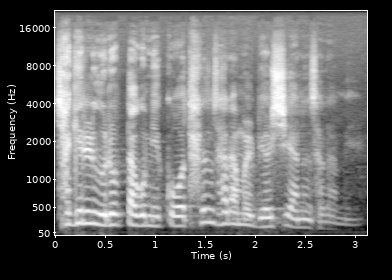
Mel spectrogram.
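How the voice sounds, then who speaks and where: Very high-voiced preaching man. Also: quick pace, vocal fry. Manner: preaches with rhetorical questions, often addressing the congregation directly; swings between loud emphatic passages and low, quiet ones. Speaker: pastor. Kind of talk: sermon.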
